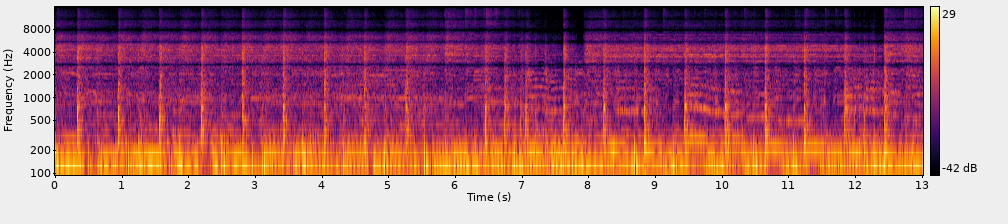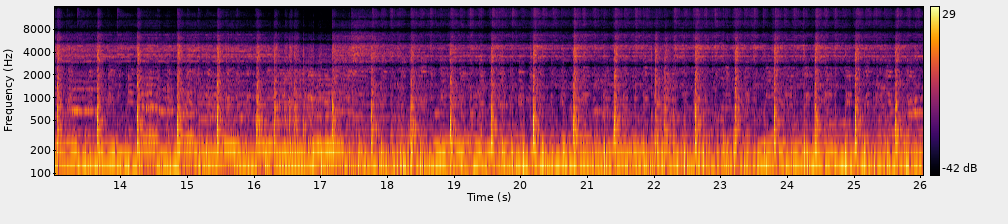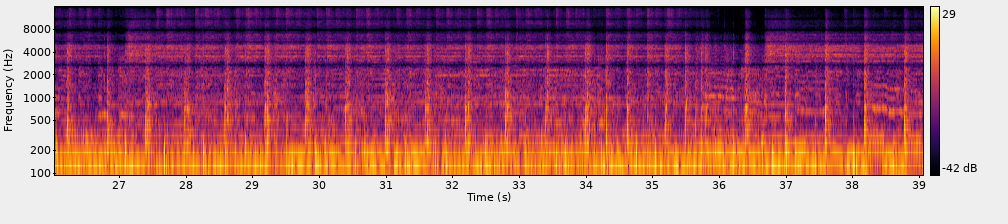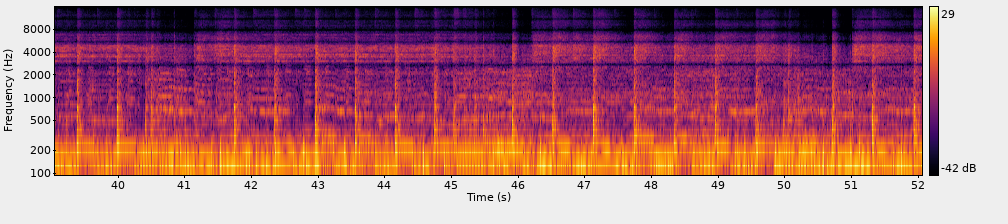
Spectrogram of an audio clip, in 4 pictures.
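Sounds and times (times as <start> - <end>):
bass guitar: 0.0 - 52.0
drum kit: 0.0 - 52.0
electric guitar: 0.0 - 52.0.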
